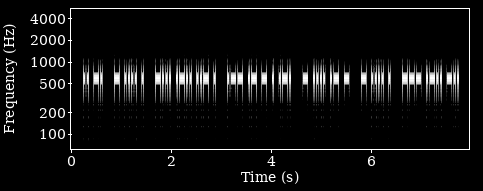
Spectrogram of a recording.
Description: Morse code, heard as a keyed tone, about 34 wpm, 600 Hz. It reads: IN THE BLUE WATER THAT THE OLD
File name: the old man and the sea / the old man and the sea 1 35wpm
